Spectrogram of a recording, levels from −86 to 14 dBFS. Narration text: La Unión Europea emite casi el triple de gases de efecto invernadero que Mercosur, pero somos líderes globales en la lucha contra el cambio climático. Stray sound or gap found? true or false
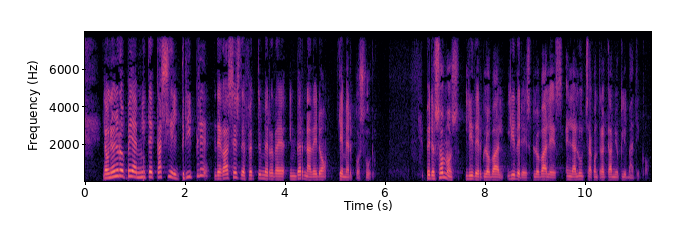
false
